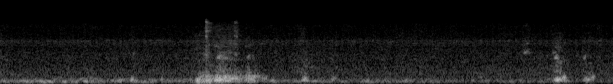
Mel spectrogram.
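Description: Speech with an echo leak: a copy of the voice trails 286 ms behind, faint from 0.61 to 1.9 s, about as loud as the speech from 2.32 to 2.94 s, and faint again from 3.18 s to the end. The likely cause is loudspeaker pickup that the far end's echo canceller did not remove.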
